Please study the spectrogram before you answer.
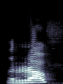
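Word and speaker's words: rough: வந்து ஜியும் ஹச் யும் சோ ஜிய யும் ஹச் ம் வந்து சேர்ந்து வர்ற இடங்கள்ல fோட சவுண்டு இஃப்ன்ற சவுண்ட் தான் நம்ம வந்து கொடுக்கணும் அப்படின்ற மாதிரி சொல்லி இருக்காங்க ப்ரொனௌன்ஸ் லைக் எப் எஃப்ோட சவுண்ட் மாதிரி நம்ம ப்ரொனௌன்ஸ் பண்றோம் எக்ஸாம்பிள் டஃப் லாப் ரஃப் டிராஃப்ட் சோ இங்க எல்லாமே இந்த ஜியும் ஹெச் சேர்ந்து வருது பார்த்தீங்களா ஜி கூட ஹச் வந்துச்ச இடங்கள்ல எஃப்ோட இஃப்ன்ற சவுண்டுதான் நம்ம வந்து கொடுக்கிறோம் சோ இது அடுத்து இருக்கக்கூடிய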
